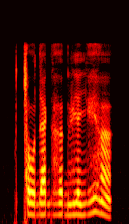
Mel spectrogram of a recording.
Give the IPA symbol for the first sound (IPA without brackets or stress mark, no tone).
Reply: ǀ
